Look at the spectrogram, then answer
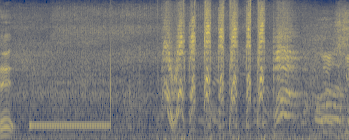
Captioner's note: phone rings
